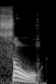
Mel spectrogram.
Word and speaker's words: Seoul: I almost called it Seoul, but that's not how you pronounce it. – Seoul. – It's Seoul.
